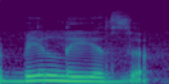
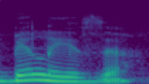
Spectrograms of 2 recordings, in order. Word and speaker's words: beleza: Por exemplo, a palavra beleza. O B e o ZA têm intensidade alta. Então, a sílaba de menor intensidade é o LE de beleza.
